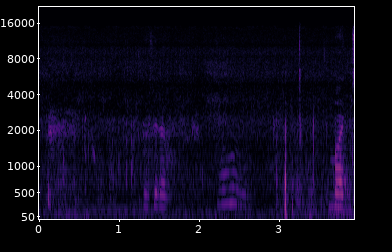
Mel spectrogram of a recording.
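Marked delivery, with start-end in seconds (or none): 0.1-1.6 whispering. Real, not acted. Whispered slow instruction aside.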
